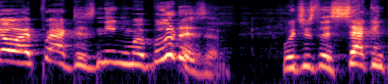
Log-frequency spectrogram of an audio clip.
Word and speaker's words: Nyingma: suddenly Nyingma, is that how you pronounce it? – Yeah, yeah.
